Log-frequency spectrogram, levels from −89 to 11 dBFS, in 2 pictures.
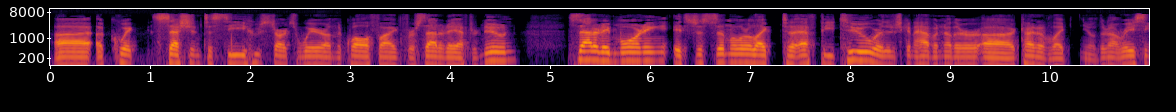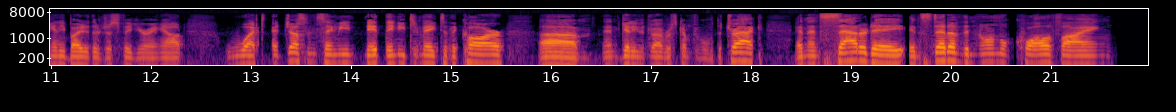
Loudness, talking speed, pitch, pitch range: -22 LUFS, 195 wpm, 125 Hz, 115-140 Hz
